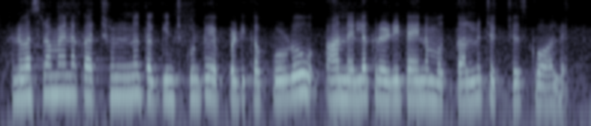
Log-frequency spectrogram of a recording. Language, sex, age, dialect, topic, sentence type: Telugu, female, 18-24, Telangana, banking, statement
